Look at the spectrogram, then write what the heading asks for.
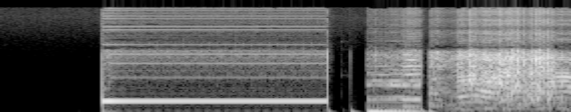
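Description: A telephone line tone sounds while calling back a Chinese restaurant: one steady, loud beep holds for about a second and cuts off. A couple of clicks follow, then a rough, noisy stretch.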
